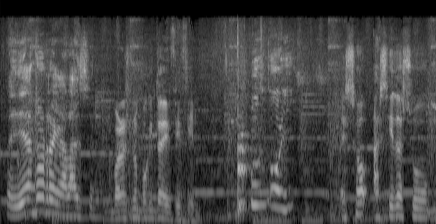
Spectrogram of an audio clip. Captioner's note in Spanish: sonido seco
